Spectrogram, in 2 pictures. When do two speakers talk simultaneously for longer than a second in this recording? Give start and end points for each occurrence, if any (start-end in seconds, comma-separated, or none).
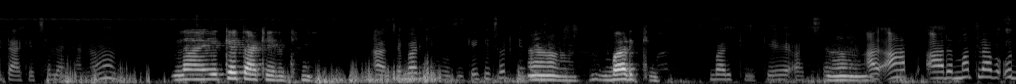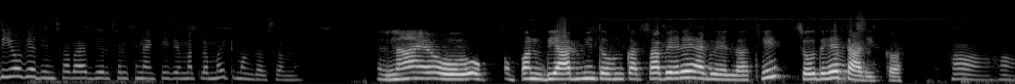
none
